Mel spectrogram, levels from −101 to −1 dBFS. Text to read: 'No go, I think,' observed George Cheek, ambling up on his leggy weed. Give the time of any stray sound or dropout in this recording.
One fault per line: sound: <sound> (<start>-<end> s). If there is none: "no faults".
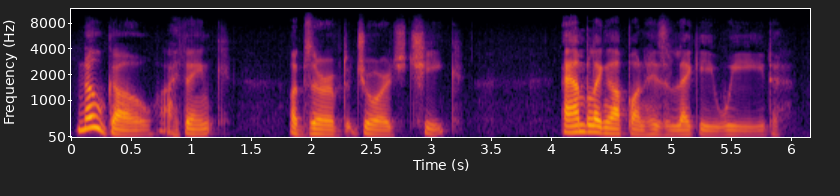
no faults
